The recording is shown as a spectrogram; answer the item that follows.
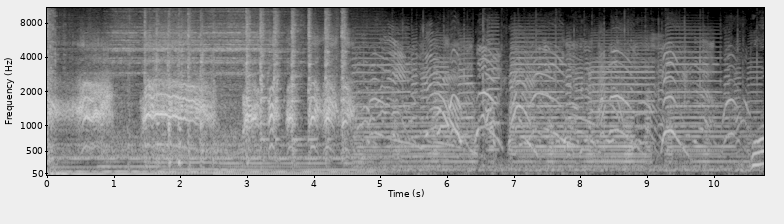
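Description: Cartoon film soundtrack: a buzzard's harsh cawing cries over orchestral music, with a few sharp clicks, in the first half; then many gliding, rising-and-falling cries over the music in the second half.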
